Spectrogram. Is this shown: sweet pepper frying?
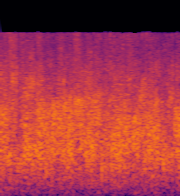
no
